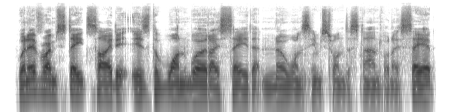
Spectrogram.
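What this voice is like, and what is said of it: British English accent. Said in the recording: “when I say water, that's just my accent ... we Brits”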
